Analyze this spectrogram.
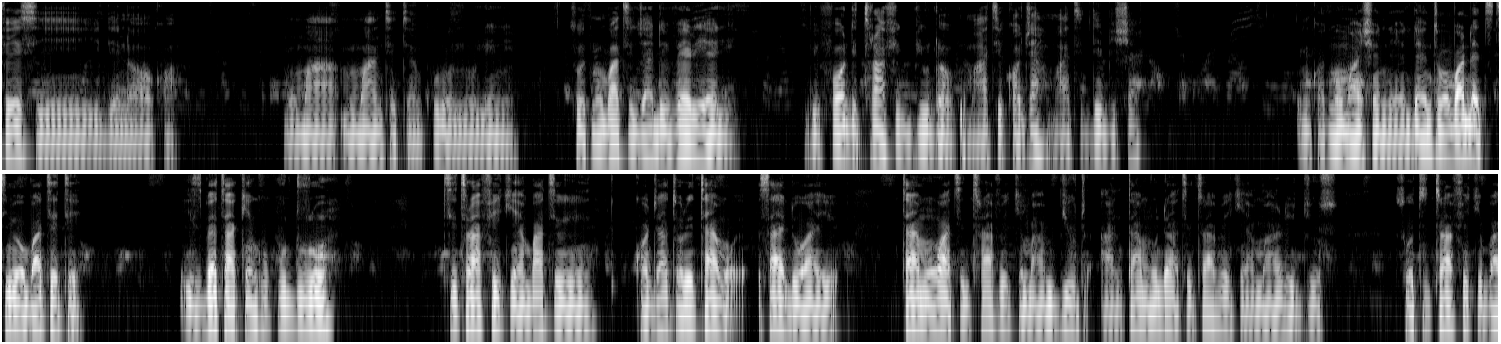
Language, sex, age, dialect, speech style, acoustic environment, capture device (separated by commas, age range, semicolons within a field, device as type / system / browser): Yoruba, male, 35-44, Nigeria - Ibadan, relaxed, nature, mobile / Linux / Chrome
